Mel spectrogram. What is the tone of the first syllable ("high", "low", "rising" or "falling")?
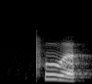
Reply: falling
